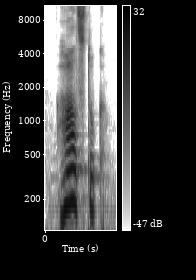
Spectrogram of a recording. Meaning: 1. necktie, tie 2. neckerchief (scouts, pioneers)
- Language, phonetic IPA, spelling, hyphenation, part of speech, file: Ukrainian, [ˈɦaɫstʊk], галстук, гал‧стук, noun, Uk-галстук.ogg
